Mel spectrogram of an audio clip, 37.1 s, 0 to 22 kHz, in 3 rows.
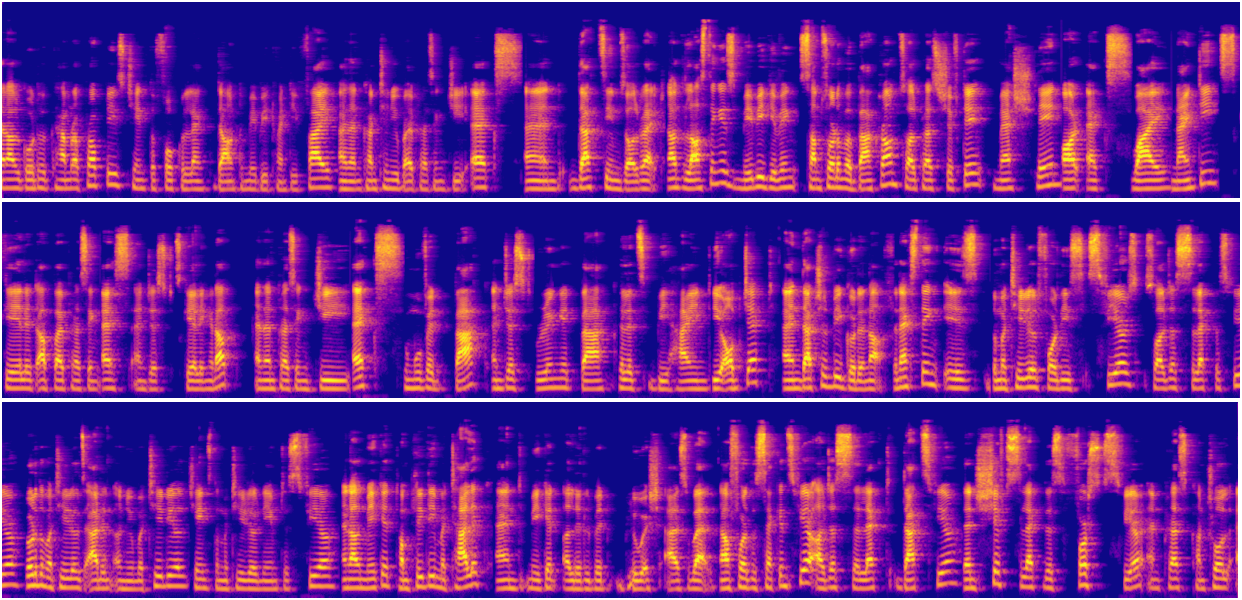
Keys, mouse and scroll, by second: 1.6-2.8 drag, 3.3 space, 5.1 g, 5.1-6.2 scroll up 2, 6.3 space, 8.6 scroll down 2, 8.9 shift+a, 10.5 r, 12.3 s, 15.1 g, 20.3 space, 21.1 space, 21.2 space, 23.5 click, 24.9 click, 25.7-26.4 drag, 26.6-28.0 drag, 28.0 middle click, 28.6 click, 29.4 middle click, 29.6 scroll up 2, 29.8 click, 32.5 click, 33.6 click, 35.0 shift+click, 36.9 ctrl+l.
